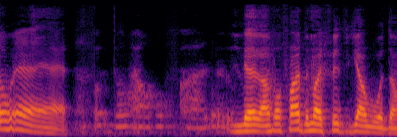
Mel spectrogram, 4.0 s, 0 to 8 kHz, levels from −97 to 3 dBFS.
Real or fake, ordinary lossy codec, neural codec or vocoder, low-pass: fake; MP3, 48 kbps; codec, 16 kHz, 1 kbps, FunCodec, trained on LibriTTS, 50 frames a second; 7.2 kHz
